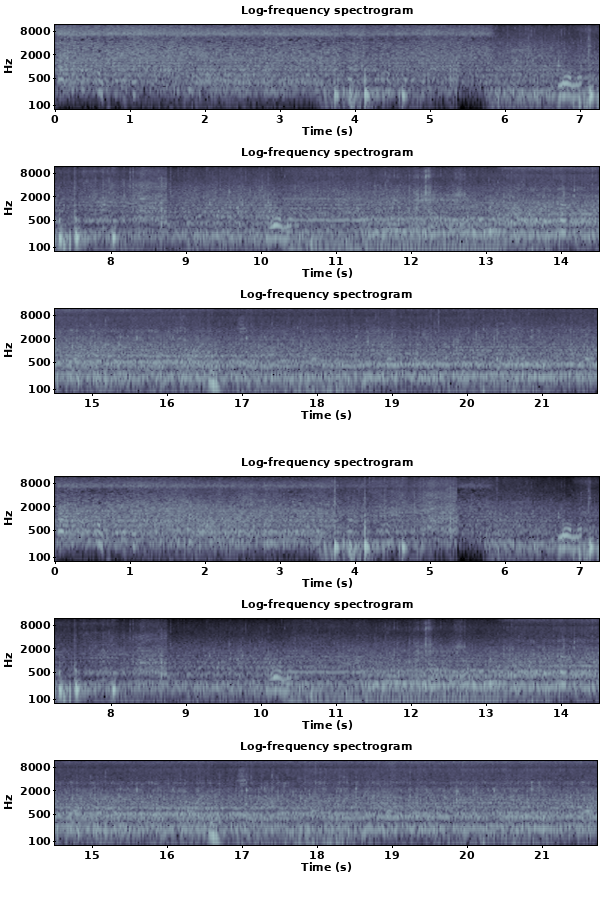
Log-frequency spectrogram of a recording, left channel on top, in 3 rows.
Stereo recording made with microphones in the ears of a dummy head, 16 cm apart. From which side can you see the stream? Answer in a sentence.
You can hear the stream on the left.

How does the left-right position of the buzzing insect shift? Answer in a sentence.
In this clip you hear the buzzing insect move from right to left and back again.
